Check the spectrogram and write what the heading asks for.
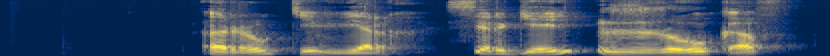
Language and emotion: Russian, positive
